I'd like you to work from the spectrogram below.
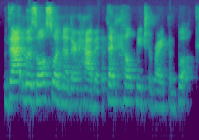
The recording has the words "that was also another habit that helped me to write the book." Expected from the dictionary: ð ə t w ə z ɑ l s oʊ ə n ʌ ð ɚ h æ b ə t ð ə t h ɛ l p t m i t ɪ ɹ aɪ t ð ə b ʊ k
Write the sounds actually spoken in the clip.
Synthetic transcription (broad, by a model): ð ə t w ə z ɑ l s oʊ ə n ʌ ð ɚ h æ b ə t ð ə t h ɛ l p m i t ɪ ɹ aɪ t ð ə b ʊ k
